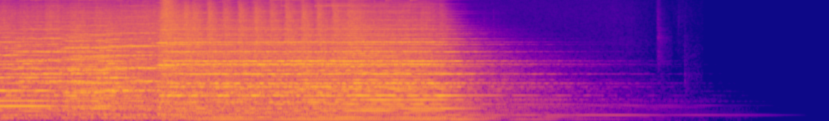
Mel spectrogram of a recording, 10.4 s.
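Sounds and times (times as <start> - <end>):
fanfare: 0.0 - 7.4.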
